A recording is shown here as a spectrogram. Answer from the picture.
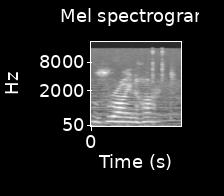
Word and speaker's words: Reinhardt: My name is Reinhardt. Reinhardt, I'm sorry. I said I would pronounce these names German, so I will do that.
